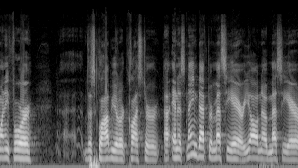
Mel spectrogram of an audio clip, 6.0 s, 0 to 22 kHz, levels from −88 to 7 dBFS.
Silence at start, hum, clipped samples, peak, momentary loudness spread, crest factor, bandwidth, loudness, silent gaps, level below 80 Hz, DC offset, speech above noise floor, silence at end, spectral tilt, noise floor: 0 s; none; under 0.1%; 0 dBFS; 8 LU; 16 dB; 13 kHz; -15 LUFS; none; -32 dBFS; 0.8%; 34 dB; 0 s; -5.5 dB/octave; -49 dBFS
